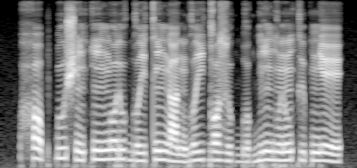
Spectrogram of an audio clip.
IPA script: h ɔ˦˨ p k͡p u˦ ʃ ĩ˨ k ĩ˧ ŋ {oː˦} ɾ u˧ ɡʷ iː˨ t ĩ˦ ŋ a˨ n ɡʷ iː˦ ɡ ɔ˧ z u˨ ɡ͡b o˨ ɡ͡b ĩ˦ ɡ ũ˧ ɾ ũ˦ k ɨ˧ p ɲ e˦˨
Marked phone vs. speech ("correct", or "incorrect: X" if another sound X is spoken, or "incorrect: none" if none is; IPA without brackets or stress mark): incorrect: o˦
